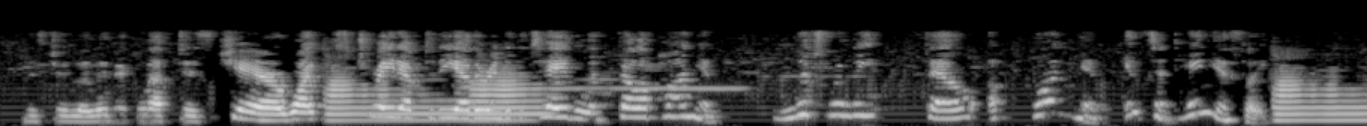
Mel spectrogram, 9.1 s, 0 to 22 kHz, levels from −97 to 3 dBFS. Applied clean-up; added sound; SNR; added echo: classical method Wiener filter.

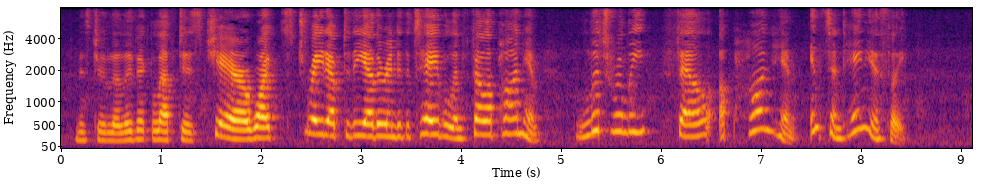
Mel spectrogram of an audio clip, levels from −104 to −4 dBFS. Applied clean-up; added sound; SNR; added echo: none; none; none; none.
